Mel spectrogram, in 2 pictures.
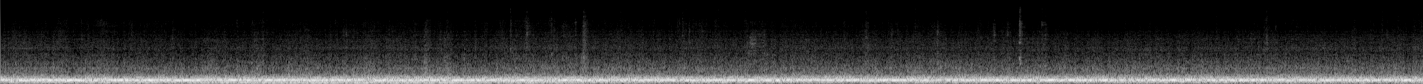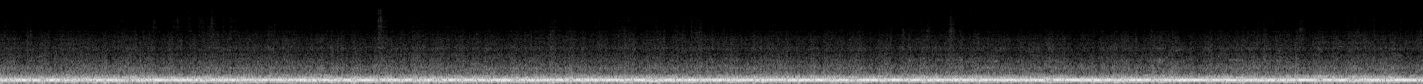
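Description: Steady cabin noise of a Boeing 777 taxiing, heard from inside the cabin: an even engine and airflow drone with a strong constant low hum.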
